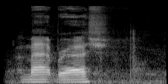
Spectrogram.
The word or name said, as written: Matt Brash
